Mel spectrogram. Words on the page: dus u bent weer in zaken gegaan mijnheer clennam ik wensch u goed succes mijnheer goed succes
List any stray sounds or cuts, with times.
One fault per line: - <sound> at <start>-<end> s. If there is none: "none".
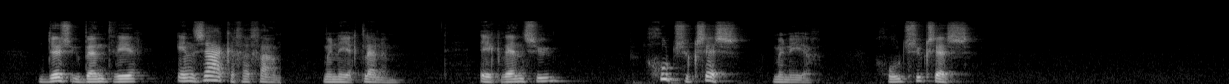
none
